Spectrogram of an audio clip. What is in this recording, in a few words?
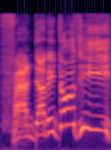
excellent, Scotsman; speech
